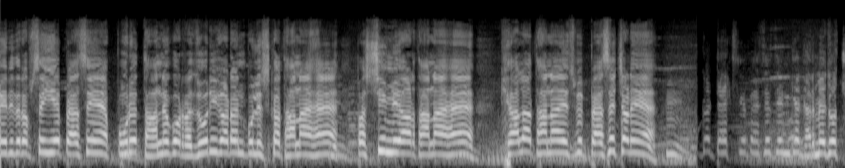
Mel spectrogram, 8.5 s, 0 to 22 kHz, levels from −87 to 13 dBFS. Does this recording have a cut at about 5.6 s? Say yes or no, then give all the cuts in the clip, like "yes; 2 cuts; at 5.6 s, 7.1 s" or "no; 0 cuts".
no; 1 cut; at 7.1 s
